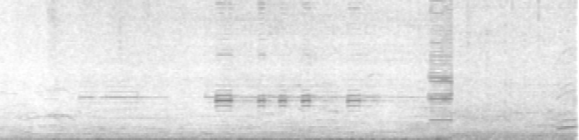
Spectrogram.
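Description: A column of parade-escort motorcycles passing at low speed, their engines running in a steady low drone. A run of short high beeps sounds around the middle, and a short sharp toot about three seconds in.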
